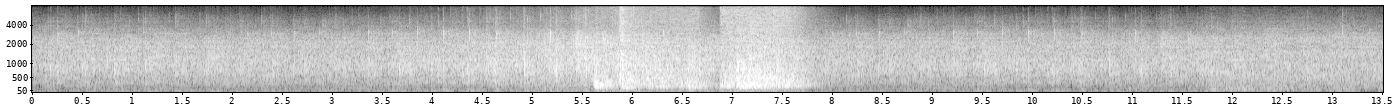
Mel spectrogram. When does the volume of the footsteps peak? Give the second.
7 s.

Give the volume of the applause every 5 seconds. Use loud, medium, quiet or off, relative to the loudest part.
loud, loud, medium.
